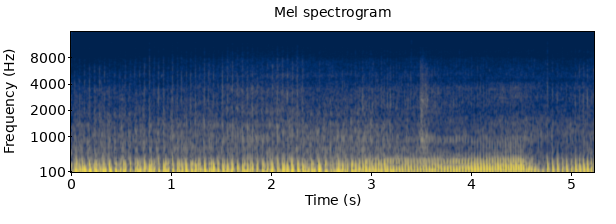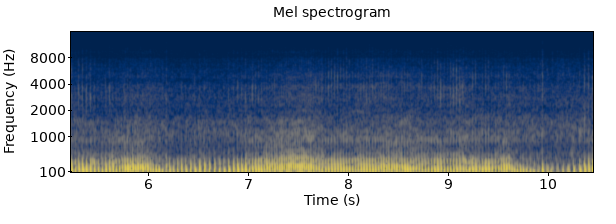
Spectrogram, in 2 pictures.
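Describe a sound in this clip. Water splashes under motorcycle tyres.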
